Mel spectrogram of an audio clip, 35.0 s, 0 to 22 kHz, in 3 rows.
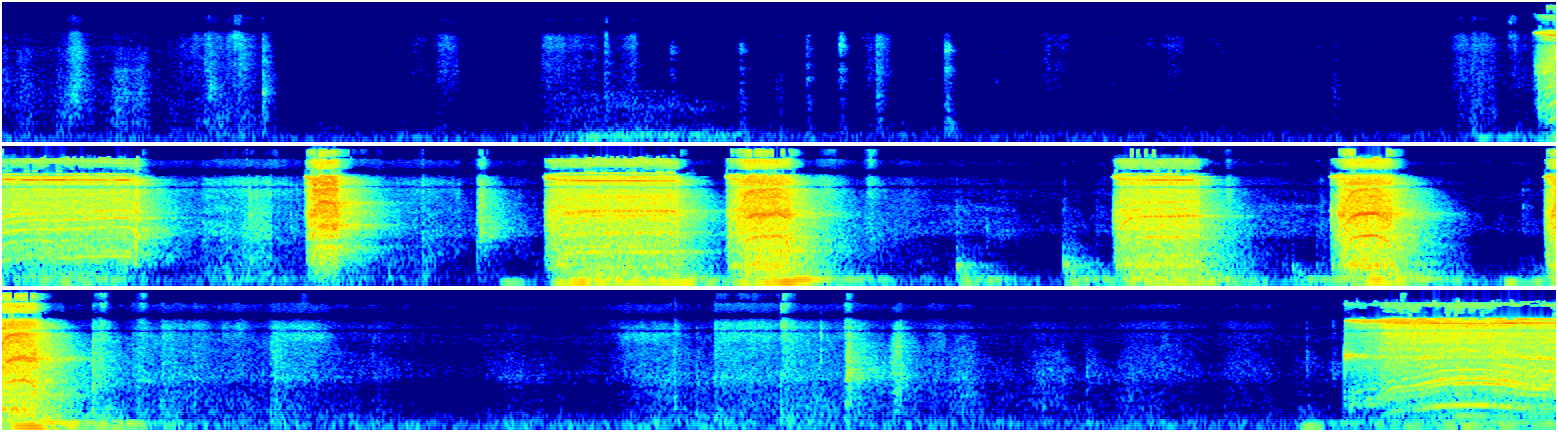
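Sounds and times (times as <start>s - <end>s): power drill whining in bursts: 11.5s - 12.9s, 13.9s - 14.5s, 15.7s - 18.0s, 20.0s - 20.9s, 21.6s - 22.4s, 23.2s - 24.0s, 33.4s - 34.9s.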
